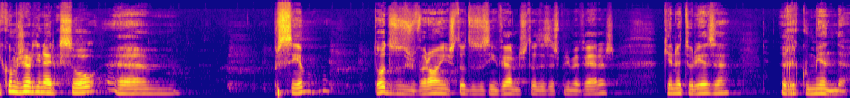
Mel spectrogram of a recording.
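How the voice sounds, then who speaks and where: Speaking at a very slow pace with long, frequent pauses, a man with a fairly high pitch shows big swings in loudness and ordinary pitch variation. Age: 60s. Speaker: doctor, organization founder. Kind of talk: opening speech. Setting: stage with audience. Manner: hesitant, with many fillers.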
